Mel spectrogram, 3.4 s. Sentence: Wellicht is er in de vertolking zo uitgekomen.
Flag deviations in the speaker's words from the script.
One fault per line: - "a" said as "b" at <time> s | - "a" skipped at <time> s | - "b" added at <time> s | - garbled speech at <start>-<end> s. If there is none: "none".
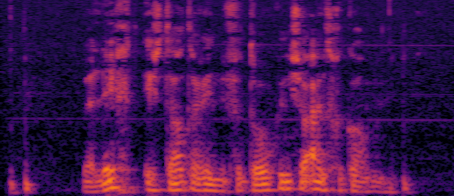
- "dat" added at 1.2 s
